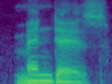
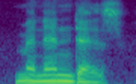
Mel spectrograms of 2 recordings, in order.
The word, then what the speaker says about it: Menendez: you should see me trying to pronounce menes which is how I pronounced it instead of Menendez oh yeah well yeah it's one less syllable easier to say my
